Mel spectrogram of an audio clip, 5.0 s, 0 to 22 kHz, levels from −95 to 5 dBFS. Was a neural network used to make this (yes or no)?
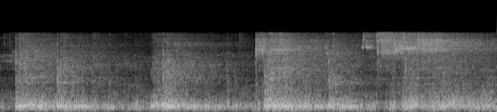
yes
